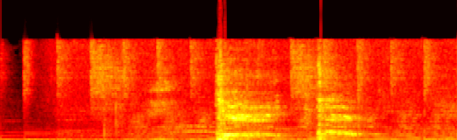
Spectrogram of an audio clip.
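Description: A man coughing twice, about a second in and again half a second later, over background music.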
